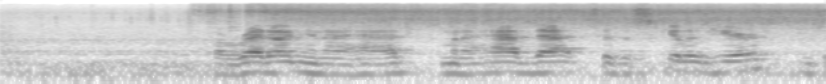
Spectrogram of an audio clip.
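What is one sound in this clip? Onions hiss and sizzle as they drop into a hot pan.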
